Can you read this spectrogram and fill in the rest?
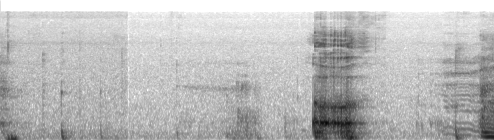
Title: Hot Men Burps in Live TikTok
